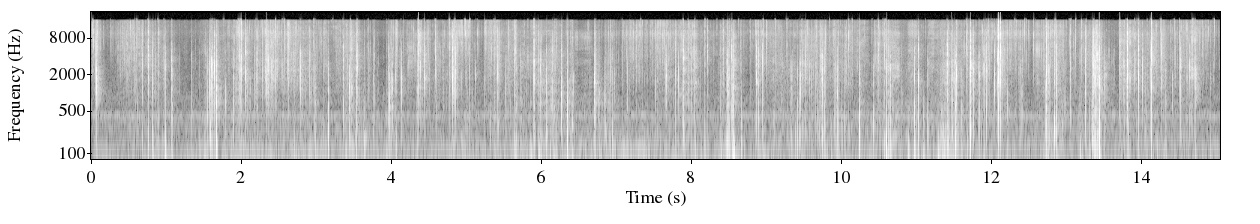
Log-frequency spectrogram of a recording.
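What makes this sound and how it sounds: A small flat purple paper envelope is crinkled, rubbed and scratched with long nails close to the microphone. The result is a dense, continuous stream of sharp papery crackles and scratchy rustles, bright and crisp with quick, dry bursts over a faint low hum.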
